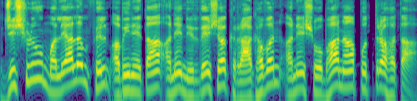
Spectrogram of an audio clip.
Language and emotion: Gujarati, neutral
